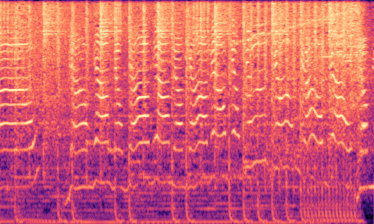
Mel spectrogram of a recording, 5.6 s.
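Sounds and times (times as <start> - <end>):
bongo drums: 0.2 - 5.5.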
